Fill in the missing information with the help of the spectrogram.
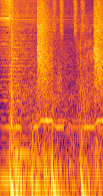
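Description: Background music with a steady beat: heavy kick drums and a bass line stepping between two notes, coming in with a loud hit about a quarter second in.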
